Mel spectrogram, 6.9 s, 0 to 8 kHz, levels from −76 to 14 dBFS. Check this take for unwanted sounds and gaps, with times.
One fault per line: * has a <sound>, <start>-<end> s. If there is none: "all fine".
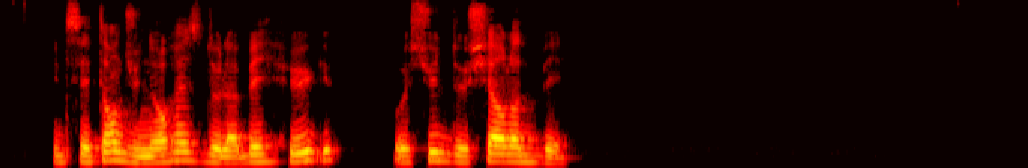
all fine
